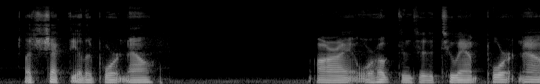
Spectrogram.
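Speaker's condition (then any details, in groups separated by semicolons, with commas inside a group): No condition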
